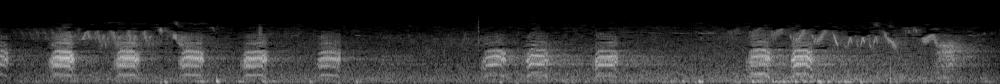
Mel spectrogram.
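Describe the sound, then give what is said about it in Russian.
A common raven calls repeatedly in a series of harsh, hoarse croaks, grouped in short bursts with brief pauses between, clear over a low background hum, at Mikhailovskoye, where it nests near a heron colony by the Mikhailovsky pond. “У ворона, как это приличествует для птицы с репутацией долгожителя, здесь родовое поместье.”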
